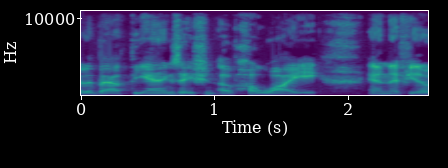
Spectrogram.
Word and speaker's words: Hawaii: W is a V its Hawaii not Hawaii its Hawaii but I'm gonna just say Hawaii for easy use the way I've also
